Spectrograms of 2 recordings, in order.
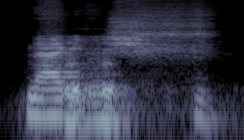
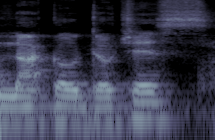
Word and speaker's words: Natchitoches: He's from Natchitoches, and I just want to show off that I know how to pronounce Natchitoches. That was my main point of bringing that up, was that he's from Natchitoches. – You mean it's not Nacogdoches? – No, apparently it's Natchitoches.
